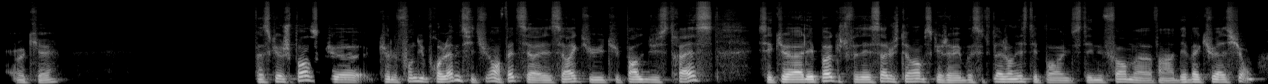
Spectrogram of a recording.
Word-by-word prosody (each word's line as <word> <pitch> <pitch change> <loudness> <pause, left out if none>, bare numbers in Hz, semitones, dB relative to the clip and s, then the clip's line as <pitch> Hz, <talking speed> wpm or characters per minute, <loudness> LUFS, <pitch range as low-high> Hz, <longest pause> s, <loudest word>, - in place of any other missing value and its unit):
OK. 105 +2 -5 2.0
Parce 110 -1 -3
que 135 0 +1
je 125 - -3
pense 185 +2 +3
que 110 -3 0 0.2
que 120 - -2
le 110 - -1
fond 125 +7 -4
du 150 -1 +1
problème, 125 +7 +3
si - - -5
tu 150 - -9
veux 155 - +1
en - - +2
fait, 160 +2 +1
c'est 115 -9 -2
v 100 - -1
c'est 100 +5 -3
vrai 130 +3 +3
que 130 - -15
tu 105 -4 -2
tu 105 - -9
parles 115 -1 +3
du 110 -2 -3
stress, 110 - 0 0.4
c'est 110 - -2
qu'à 115 +1 +6
l'époque, 125 +8 +5
je 125 - -10
faisais 115 -2 +1
ça 140 +6 +1
justement 135 +2 0
parce 120 0 -6
que 110 - -2
j'avais 100 -1 0
bossé 100 0 -6
toute - - -17
la 125 - +3
journée, 125 +2 +3
c'était 125 - -4
pour 100 -2 -3
u 95 - -5
c'était 105 - -7
une 100 -1 -2
forme, 120 0 -1
heu, 95 -1 -3
enfin 90 0 -5
d'évacuation 115 - 0
115 Hz, 230 wpm, -23 LUFS, 105-130 Hz, 2.0 s, qu'à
